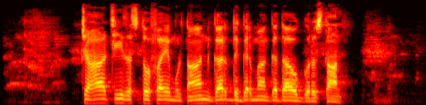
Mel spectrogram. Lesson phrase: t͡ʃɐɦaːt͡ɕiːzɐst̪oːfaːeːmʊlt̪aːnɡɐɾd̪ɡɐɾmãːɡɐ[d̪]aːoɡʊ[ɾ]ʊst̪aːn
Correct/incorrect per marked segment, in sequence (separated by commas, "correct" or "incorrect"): correct, correct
